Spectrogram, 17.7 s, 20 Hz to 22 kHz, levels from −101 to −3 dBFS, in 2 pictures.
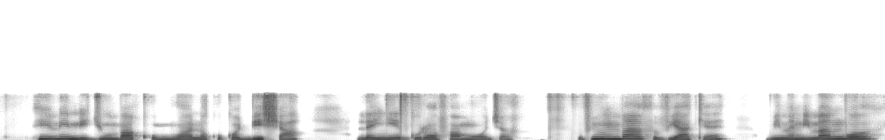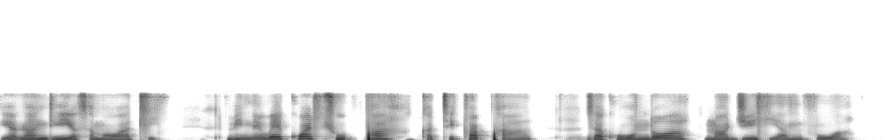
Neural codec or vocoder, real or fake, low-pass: codec, 24 kHz, 0.9 kbps, WavTokenizer, large speech release; fake; 7.2 kHz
